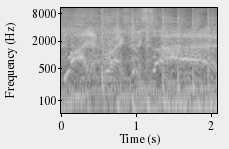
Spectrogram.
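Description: Metalcore song playing: screamed lead vocals over heavy electric guitars and drums.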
